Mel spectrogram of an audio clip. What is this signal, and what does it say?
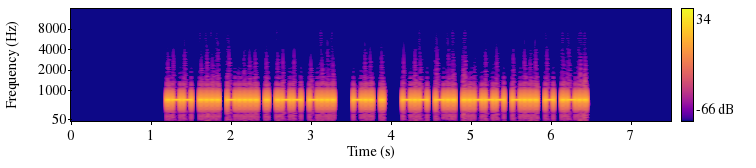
Morse code, heard as a keyed tone, about 36 wpm, 700 Hz. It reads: WH6EWB DE KD2BTL
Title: USA Callsign DE Callsign - 6 Characters - 35wpm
